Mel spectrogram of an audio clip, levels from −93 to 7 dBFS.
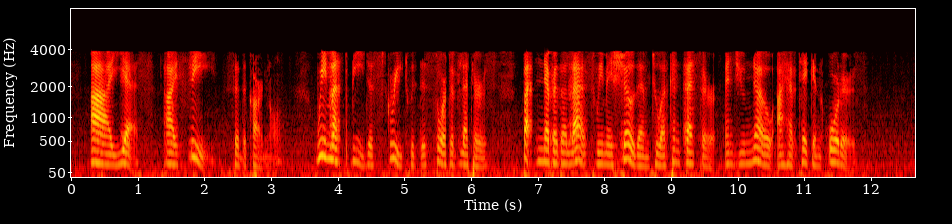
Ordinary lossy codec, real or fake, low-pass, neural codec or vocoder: AAC, 16 kbps; fake; 7.2 kHz; codec, 24 kHz, 3.1 kbps, DualCodec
